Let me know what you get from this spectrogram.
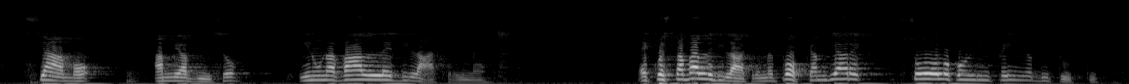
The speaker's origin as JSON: {"language": "Italian", "region": "Basilicata", "country": "Italy", "said": "In Basilicata, la mia terra"}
